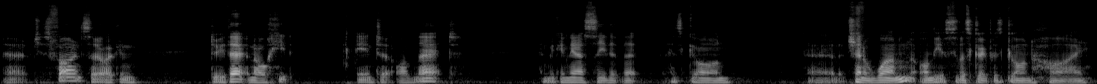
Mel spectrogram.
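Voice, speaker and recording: A man's voice: low voice, vocal fry. A man giving a casual live technical demonstration as a developer, thinking aloud hesitantly while he works and types. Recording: noisy room with keyboard clicks. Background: typing and clicking at a workbench keyboard.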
